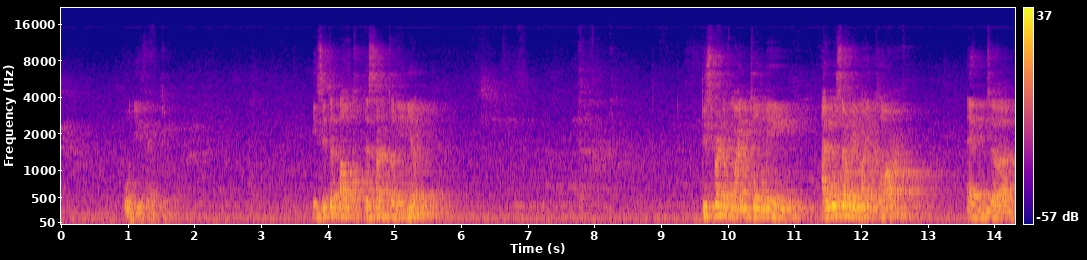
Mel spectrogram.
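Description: A man sings slowly through a microphone, echoing in a large hall.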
